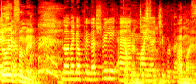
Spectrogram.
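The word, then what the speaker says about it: Nona Gaprindashvili: It's chess country because you've got Nona Gabrindashvili. I can never pronounce her name. Very good. Very good pronunciation. Do it for me. Nona Gabrindashvili and Maya Ciburdan.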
